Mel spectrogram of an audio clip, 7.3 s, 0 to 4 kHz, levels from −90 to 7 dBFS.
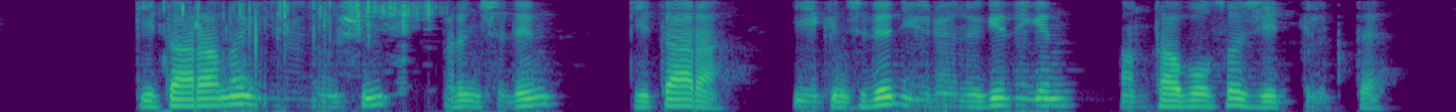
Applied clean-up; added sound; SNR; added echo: neural separator model SepFormer WHAM!.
